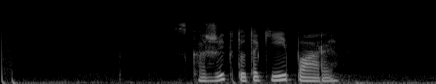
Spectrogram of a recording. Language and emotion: Russian, neutral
